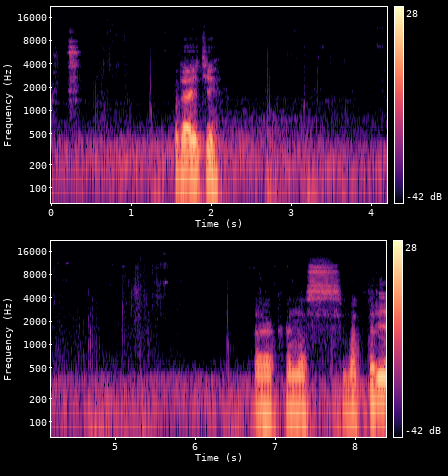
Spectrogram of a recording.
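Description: Footsteps thud softly on a wooden floor.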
